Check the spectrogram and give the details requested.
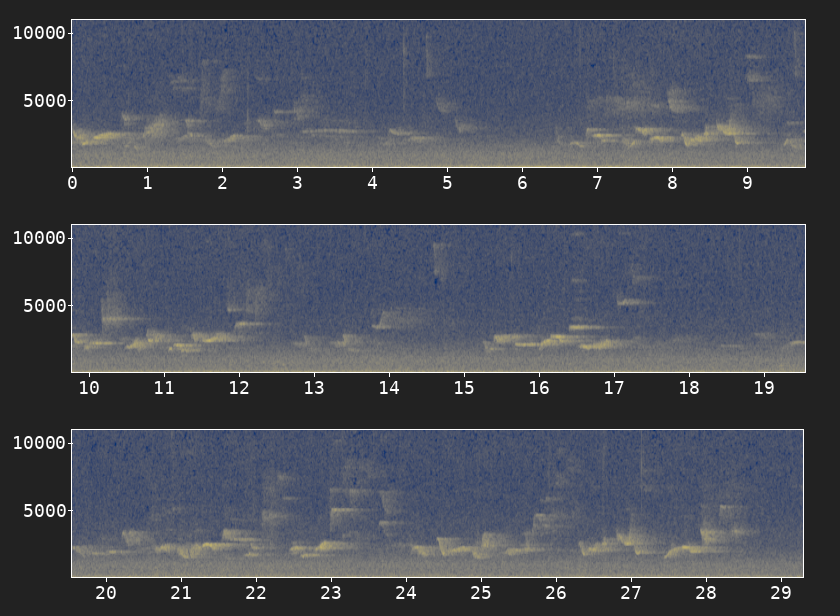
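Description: Outdoor nature ambience: many small birds chirping and twittering in quick, scattered calls over a steady low rumble. The calls thin out for a few seconds around the middle, then pick up again.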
